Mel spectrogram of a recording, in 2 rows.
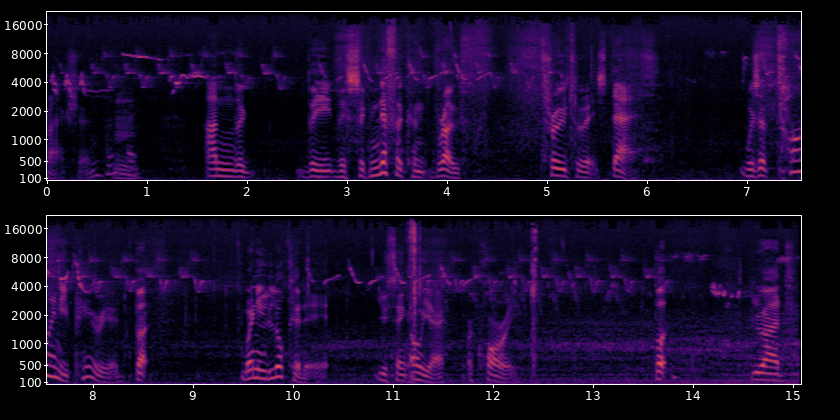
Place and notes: Talk to Dartmoor Park Ranger 8.42am
Devon, UK, 23 March 2011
